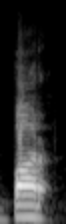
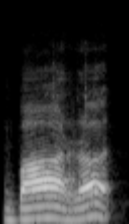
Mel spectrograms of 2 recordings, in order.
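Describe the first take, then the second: First: भारत said as बारत with no aspiration; English reading. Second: भारत with the full aspirated भ; Indian reading. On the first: Teacher mimicking an Englishman reading भारत. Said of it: "वो पढ़ेगा इसको". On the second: Teacher showing how Indians say भारत. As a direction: say भारत properly with a breathy भ. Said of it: "तो spelling क्या बनेगी इसकी". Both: Shown as a demonstration.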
